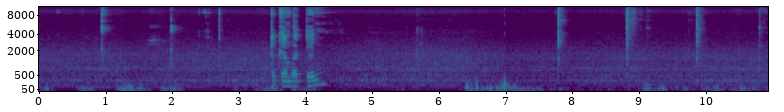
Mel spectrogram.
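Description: Plastic buttons click on a joystick base, now and then.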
